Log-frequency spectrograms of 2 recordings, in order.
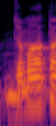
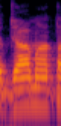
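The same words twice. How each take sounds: First: जमाता with short first "ja"; wrong short vowel. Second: जामाता with long first "jaa"; correct long vowel. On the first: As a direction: keep the opening ज short in जमाता. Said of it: "जमाता नहीं होता". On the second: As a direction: stretch the opening जा in जामाता. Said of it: "जामाता होता है". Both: Shown as a demonstration.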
